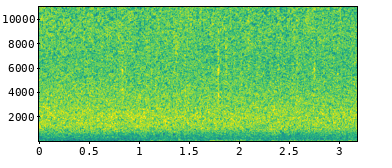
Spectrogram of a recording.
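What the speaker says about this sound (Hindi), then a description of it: "कितनी बारिश हो रही है?" Steady rain pours down in a dense, even hiss of drops striking surfaces, unbroken throughout, with no voices.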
